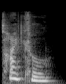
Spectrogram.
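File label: "title", British English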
